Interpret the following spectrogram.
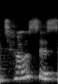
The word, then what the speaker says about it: ptosis: next one down is ptosis that p is silent on ptosis is for a droopy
